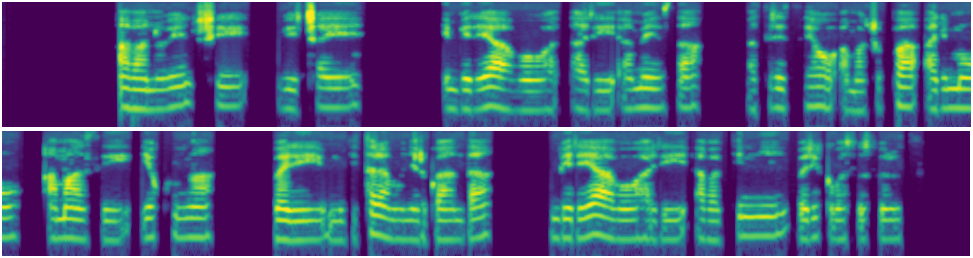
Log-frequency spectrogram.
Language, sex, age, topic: Kinyarwanda, female, 18-24, government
